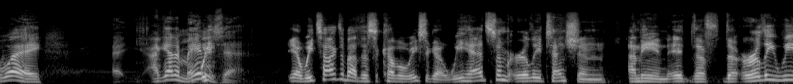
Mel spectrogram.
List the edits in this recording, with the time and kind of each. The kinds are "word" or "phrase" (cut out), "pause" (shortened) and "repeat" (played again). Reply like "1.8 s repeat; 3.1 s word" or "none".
6.2 s pause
